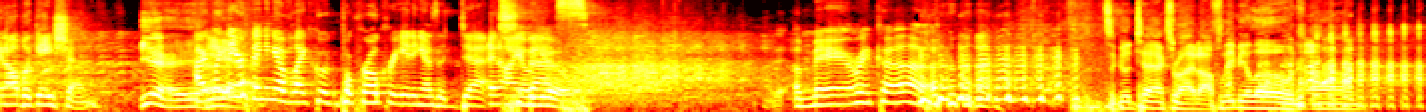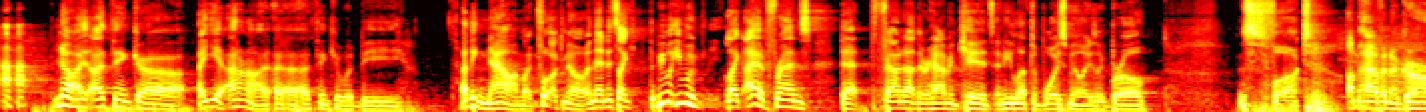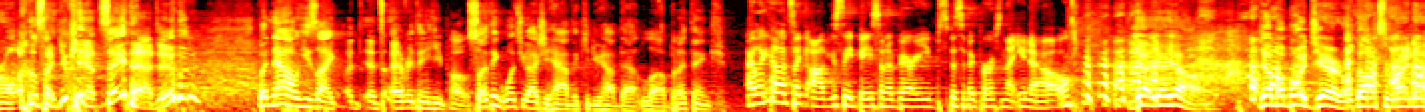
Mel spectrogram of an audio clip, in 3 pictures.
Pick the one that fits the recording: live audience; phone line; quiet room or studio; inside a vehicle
live audience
